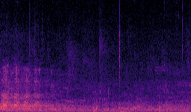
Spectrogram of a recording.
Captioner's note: laughter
